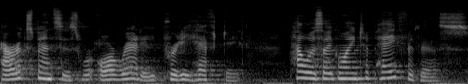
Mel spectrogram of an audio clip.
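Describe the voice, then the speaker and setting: The pace is moderate and the pitch varies in an ordinary way. Room echo is audible. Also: woman. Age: 70s. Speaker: retiree sharing health story. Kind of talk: testimony. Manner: formal.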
